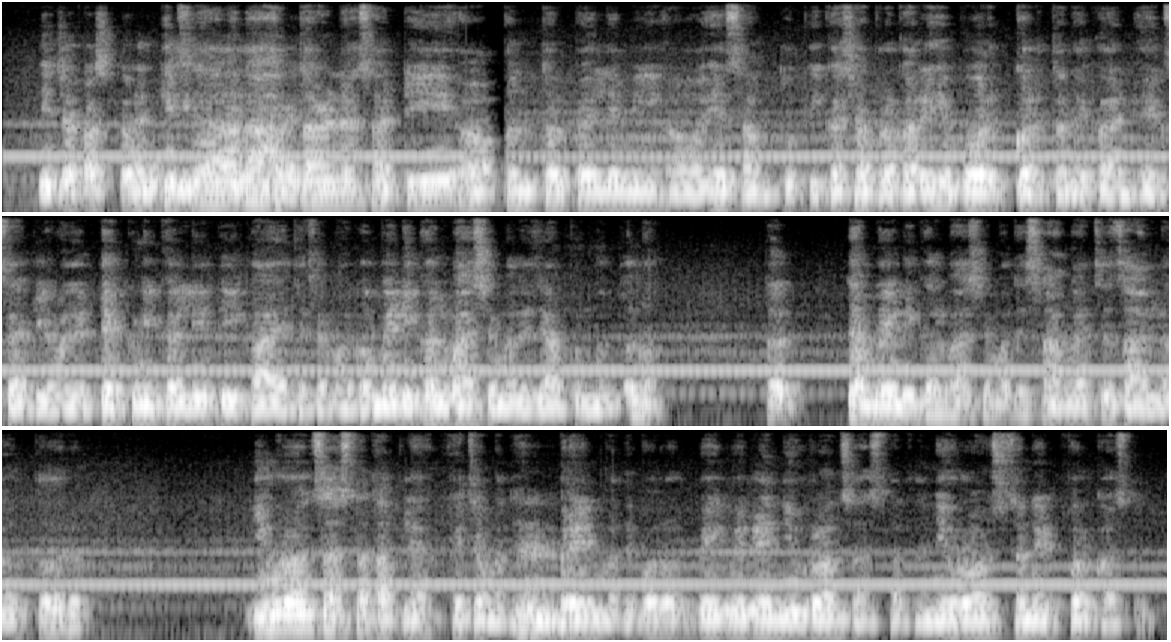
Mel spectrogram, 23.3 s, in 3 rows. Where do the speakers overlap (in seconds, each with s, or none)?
0.9 s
